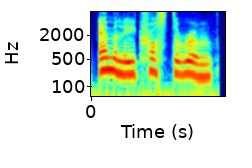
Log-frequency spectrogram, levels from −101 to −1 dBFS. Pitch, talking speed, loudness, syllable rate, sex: 220 Hz, 180 wpm, -18 LUFS, 6.3 syllables/s, female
